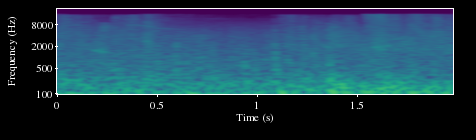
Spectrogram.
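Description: An explosion goes off below in the video game Ghost of Tsushima, heard as a loud, dense rumbling roar that holds steady throughout with no talking.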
